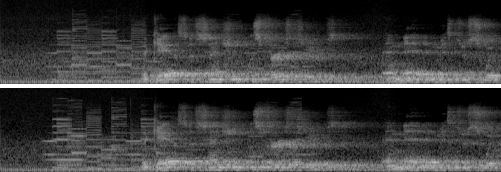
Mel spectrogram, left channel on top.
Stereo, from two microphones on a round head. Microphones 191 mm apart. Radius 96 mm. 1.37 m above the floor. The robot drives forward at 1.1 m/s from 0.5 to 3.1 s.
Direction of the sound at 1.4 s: 5° left (ahead or behind).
